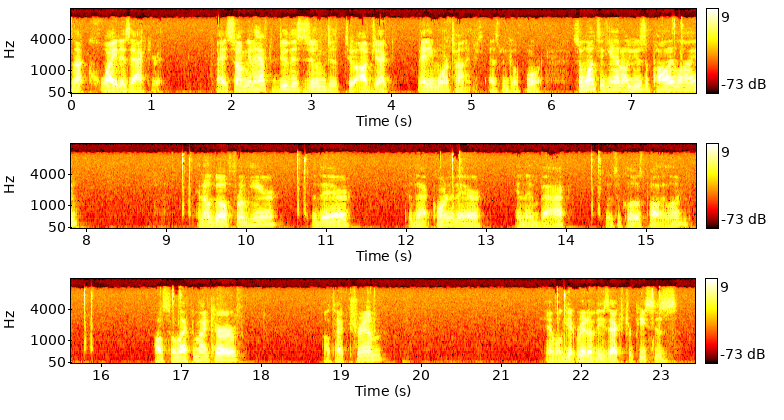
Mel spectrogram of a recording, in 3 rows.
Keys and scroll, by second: 19.0 Return.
